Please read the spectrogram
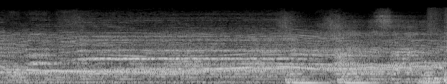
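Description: Music with a choir singing long, sustained lines; deep bass notes come in about three seconds in.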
